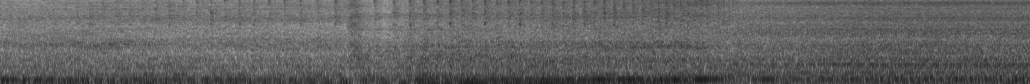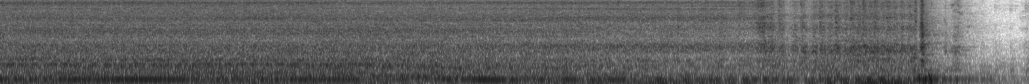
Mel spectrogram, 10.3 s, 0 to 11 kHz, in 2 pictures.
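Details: 45-year-old 2.8-litre Vauxhall Royale coupe, carburettor at baseline with idle mixture screws opened an extra half turn for more fuel: uneven, lumpy idle with wavering low beat and surging; rough running from over-rich idle mixture.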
